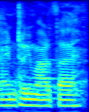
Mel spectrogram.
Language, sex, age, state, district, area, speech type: Urdu, male, 18-30, Uttar Pradesh, Gautam Buddha Nagar, rural, spontaneous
